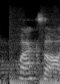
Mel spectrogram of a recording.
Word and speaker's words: Waxhaw: We got Amy Stefanik here today from Waxhaw, North Carolina. Did I say that right? Waxhaw, yeah.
